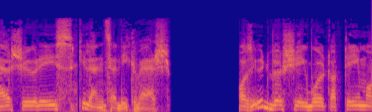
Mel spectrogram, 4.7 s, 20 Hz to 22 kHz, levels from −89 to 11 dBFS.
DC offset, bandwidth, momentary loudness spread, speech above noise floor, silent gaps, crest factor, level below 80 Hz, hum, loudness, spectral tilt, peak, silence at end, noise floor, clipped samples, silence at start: under 0.1%; 11.5 kHz; 4 LU; over 72 dB; 2.18-2.99 s; 12 dB; -44 dBFS; none; -19 LUFS; -4.5 dB/octave; -6 dBFS; 0 s; under -90 dBFS; under 0.1%; 0 s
